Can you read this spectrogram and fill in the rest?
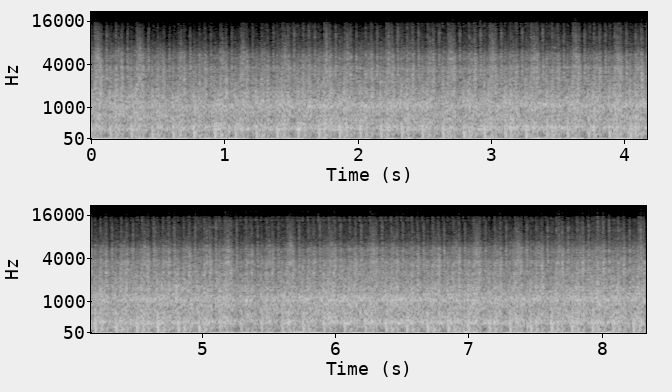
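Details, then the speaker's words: Old tractor that sat all winter with gas in the carb, warmed up, idling: rapid, slightly uneven low chuffing with sharp puffs on each firing; exhaust manifold leak where the exhaust pipe joins the manifold, poor seal. "i don't know if you guys can hear it when it's running but it does have a manifold leak and it's where the uh exhaust pipe and the manifold join together there's not a good seal there"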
